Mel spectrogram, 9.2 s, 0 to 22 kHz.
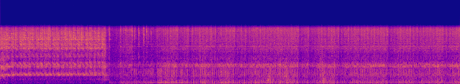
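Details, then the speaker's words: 1964 Buick LeSabre, unmolested 50-year-old car with new aftermarket dual exhaust: start catches after two seconds, then settles into an even, low exhaust rumble at idle with no knocks or misses; smooth. "is pretty smooth see she's got a good Rumble"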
